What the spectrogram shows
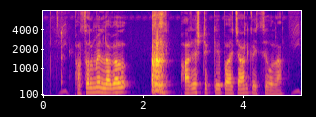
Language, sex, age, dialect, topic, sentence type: Bhojpuri, male, 25-30, Western, agriculture, question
